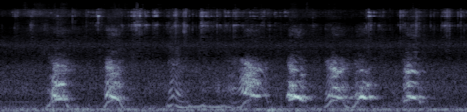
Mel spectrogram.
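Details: Two pet dogs, Boomer and Sophie, playing together by wrestling and running, give a series of short, sharp barks about every half second, some with yelping, rising-falling tones; a low steady hum runs underneath.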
